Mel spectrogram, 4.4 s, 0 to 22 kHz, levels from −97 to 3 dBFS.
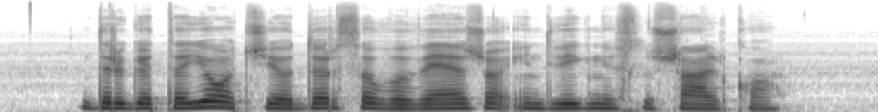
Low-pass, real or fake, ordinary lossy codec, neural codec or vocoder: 19.8 kHz; real; none; none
